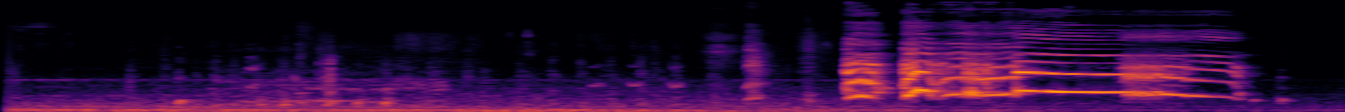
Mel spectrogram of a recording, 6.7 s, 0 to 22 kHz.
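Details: Homestead rooster crowing as the flock enjoys a 20-degree warmup to 37 degrees: faint clucks and scratching at first, then a loud, harmonic-rich cock-a-doodle-doo in two bursts, the final note held and falling away.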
